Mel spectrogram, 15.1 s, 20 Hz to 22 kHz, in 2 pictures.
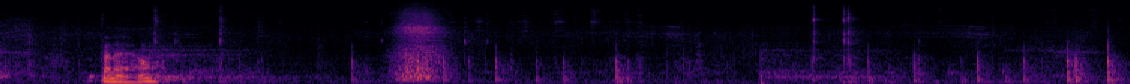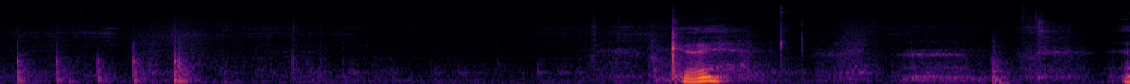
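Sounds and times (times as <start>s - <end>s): screwdriver clicking: 5.4s - 7.2s.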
